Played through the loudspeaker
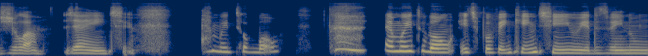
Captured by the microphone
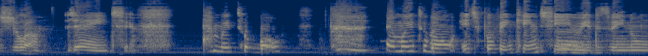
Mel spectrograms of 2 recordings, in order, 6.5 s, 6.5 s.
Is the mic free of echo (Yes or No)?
No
